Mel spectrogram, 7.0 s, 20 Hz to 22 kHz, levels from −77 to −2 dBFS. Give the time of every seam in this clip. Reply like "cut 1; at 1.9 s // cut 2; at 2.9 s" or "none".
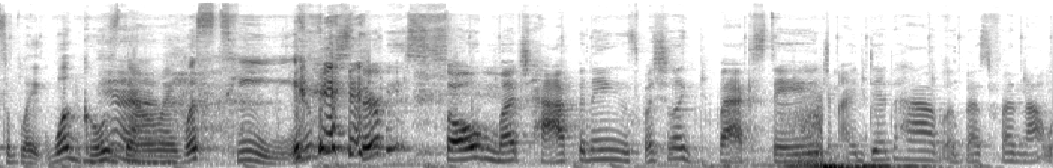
cut 1; at 5.6 s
